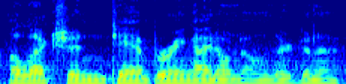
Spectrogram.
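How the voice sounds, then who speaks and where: An older man with a calm, quiet voice, chatting casually in a meandering, hesitant way and often repeating himself. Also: medium pitch, fairly quick, lo-fi sound, slight background noise. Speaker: video blogger. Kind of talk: casual rambling monologue.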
